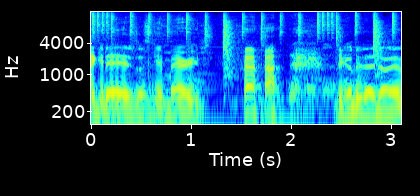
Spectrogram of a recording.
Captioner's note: laughing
